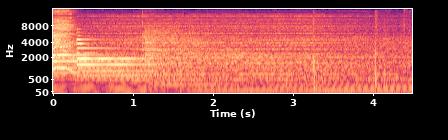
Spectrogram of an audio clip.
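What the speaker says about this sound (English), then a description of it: "Doorbell." A sustained electronic doorbell chime from the video game What Remains of Edith Finch rings out, layered synthetic notes holding steadily with a few soft clicks.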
